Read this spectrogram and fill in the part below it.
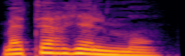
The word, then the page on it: matériellement: francais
